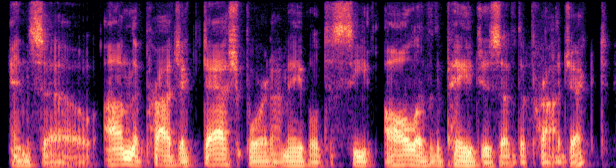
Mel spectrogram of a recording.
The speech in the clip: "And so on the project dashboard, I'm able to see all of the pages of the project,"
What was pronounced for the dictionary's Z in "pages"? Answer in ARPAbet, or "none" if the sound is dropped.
Z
